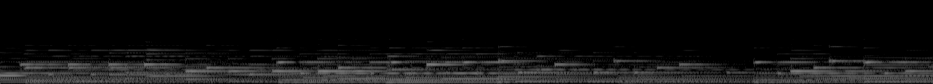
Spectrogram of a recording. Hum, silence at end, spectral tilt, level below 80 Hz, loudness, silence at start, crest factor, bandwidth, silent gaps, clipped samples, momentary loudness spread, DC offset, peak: none; 0 s; -8 dB/octave; -68 dBFS; -44 LUFS; 0 s; 14 dB; 4.8 kHz; none; under 0.1%; 6 LU; under 0.1%; -30 dBFS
